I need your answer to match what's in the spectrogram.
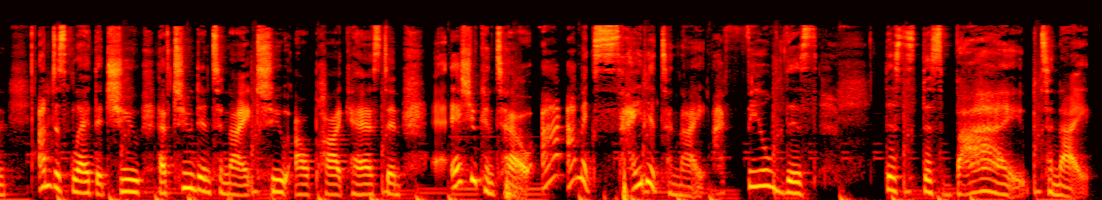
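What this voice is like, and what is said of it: Polished radio-host voice. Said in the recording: “I've got my radio voice on. I've got my podcast voice on.”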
